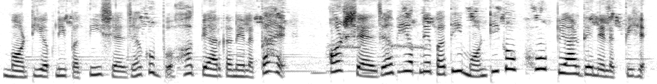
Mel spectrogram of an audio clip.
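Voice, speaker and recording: A woman's voice: medium pitch, very animated, normal speed, mellow. A woman reading a scripted moral story as its narrator, with music under her voice.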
